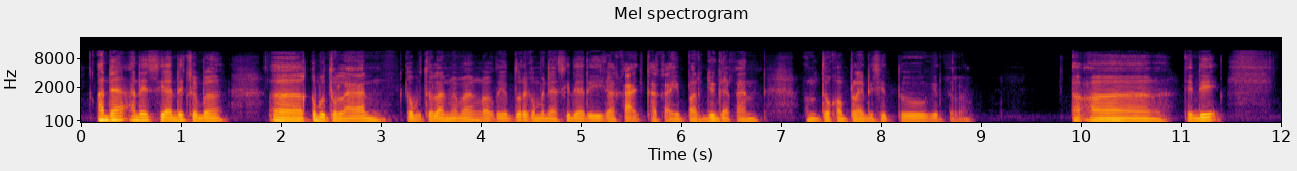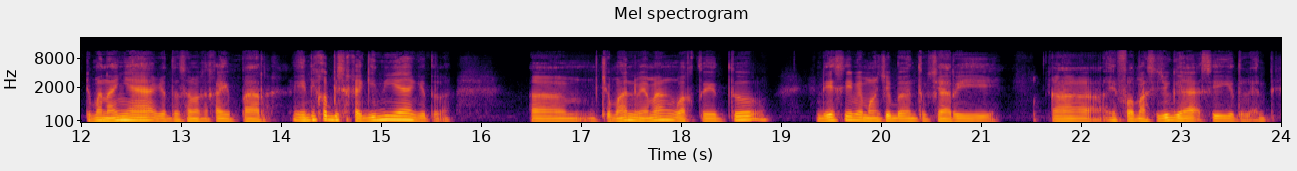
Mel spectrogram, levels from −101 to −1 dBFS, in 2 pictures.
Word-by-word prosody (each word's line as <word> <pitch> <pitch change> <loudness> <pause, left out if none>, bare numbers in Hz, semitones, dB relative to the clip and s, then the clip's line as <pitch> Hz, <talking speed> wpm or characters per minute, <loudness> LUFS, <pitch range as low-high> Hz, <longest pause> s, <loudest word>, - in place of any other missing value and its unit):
Ada 145 +1 +6
ada 135 -1 +4
sih, 130 -1 +4
ada 120 0 +3
coba, 115 -1 +1 0.5
eee, 120 -3 +6
kebetulan 115 -4 +2 0.2
kebetulan 115 0 0
memang 115 +4 -2
waktu 105 -3 -3
itu - - -3
rekomendasi 110 -4 -2
dari 105 -2 0
kakak 105 +2 -4
kakak 105 +1 -6
ipar 105 0 -5
juga 115 -1 0
kan 105 +3 -6 0.5
untuk 110 0 -2
apply 105 +1 -2
di 105 - -5
situ 105 0 -3
gitu 100 +2 -10
loh. 105 - -14 1.0
Heeh, 110 -5 +2 0.2
jadi, 115 +4 +4 0.8
cuma 120 - -2
nanya 135 +2 +4
gitu 105 0 -3
sama 100 -1 -2
kakak 100 +2 -2
ipar, 100 +1 -3 0.3
"Ini 125 -2 +1
kok 165 +1 +2
bisa 145 -2 0
kayak 115 +1 +1
gini 155 +4 +5
ya?" 155 -1 +6
Gitu. 110 -5 -4 0.9
Mmm, 105 0 -3
cuman 105 +8 0
memang 135 +6 +1
waktu 105 -2 -3
itu 155 - 0 0.5
dia 125 +4 +4
sih 150 +4 0
memang 115 -4 +1
coba 110 -1 +1
untuk 100 -2 -5
cari, 100 -1 -2 0.6
eee, 105 -2 -2 0.3
informasi 100 -3 -2
juga 115 -2 +3
sih 105 -1 -1
gitu 105 +2 -11
kan, 115 -1 -11
110 Hz, 140 wpm, -24 LUFS, 105-120 Hz, 1.0 s, Ada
